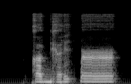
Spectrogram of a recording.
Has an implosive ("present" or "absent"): absent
